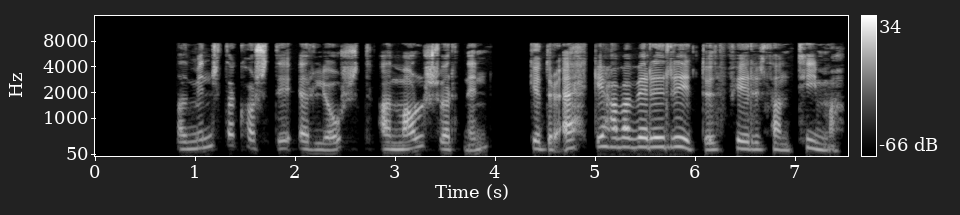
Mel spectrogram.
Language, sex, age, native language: Icelandic, female, 40-49, Icelandic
